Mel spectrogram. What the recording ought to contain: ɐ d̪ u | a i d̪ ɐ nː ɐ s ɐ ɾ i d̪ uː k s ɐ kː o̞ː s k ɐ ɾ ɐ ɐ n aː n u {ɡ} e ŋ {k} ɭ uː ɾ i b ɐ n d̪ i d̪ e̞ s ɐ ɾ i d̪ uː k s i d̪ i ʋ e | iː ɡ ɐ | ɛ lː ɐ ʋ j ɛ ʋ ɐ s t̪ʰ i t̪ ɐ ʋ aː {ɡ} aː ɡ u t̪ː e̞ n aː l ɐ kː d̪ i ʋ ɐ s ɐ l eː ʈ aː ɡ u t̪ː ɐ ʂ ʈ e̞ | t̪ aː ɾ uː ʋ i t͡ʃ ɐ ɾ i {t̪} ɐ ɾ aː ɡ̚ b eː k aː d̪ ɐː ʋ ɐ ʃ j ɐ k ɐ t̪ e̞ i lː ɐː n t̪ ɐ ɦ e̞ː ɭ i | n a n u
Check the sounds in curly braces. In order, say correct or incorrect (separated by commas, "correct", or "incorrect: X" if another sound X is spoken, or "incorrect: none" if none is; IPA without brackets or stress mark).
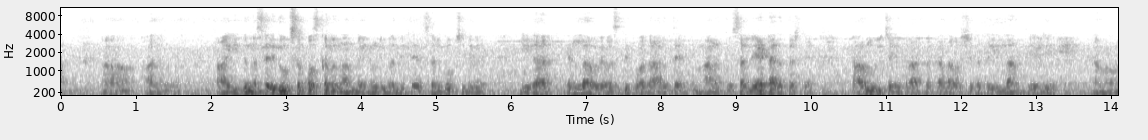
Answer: incorrect: b, incorrect: ɡ, correct, correct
